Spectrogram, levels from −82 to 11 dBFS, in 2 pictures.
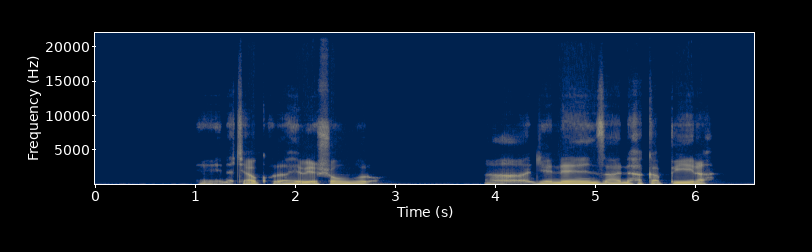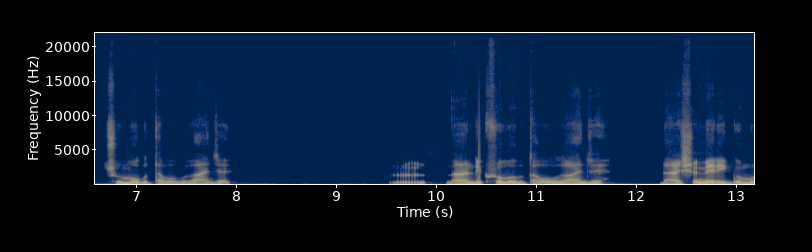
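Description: At 10.42 to 10.45 s, just after "naaba ndi", a single loud pop about 10 dB above the speech, likely a voltage spike from a switch or static, sits over the continuing speech.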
